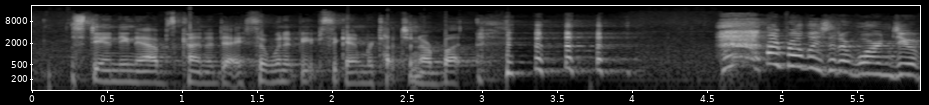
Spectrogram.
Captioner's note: laughs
